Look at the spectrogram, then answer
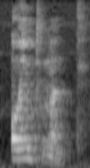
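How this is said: The first syllable is long and strong, the rest weak. The speaker calls it right. "그래서 이 단어는 그렇게 발음이 돼요"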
